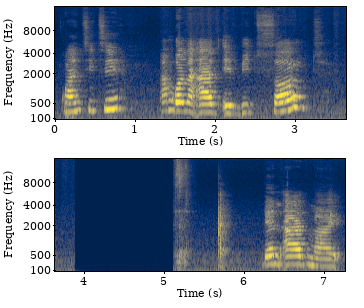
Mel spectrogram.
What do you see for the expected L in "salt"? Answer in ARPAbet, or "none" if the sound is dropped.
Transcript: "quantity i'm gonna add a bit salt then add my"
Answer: L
